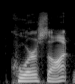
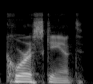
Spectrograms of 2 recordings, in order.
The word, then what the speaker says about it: Coruscant: Who else pronounced it Coruscant in their head or Coruscant? I never made the C silent until I heard it pronounced elsewhere. And I was like, and even in the Jedi radio drama, they say Coruscant.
